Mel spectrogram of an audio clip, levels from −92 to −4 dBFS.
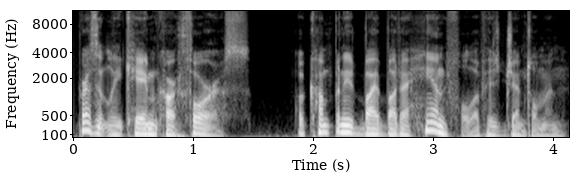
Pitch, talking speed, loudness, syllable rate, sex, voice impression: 100 Hz, 160 wpm, -18 LUFS, 5.7 syllables/s, male, masculine, very adult-like, slightly dark, calm, reassuring, elegant, sweet, kind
